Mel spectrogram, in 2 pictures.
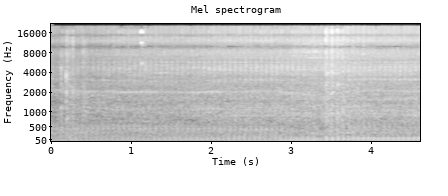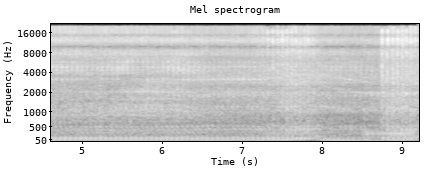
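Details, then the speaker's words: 2006 John Deere X720 V-twin, 722 hours, right-cylinder misfire appearing after about an hour of hard mowing and gone when cool. Deep, loping beat with dropped pulses; still occurs after plug, coil and injector swaps. Cause unknown. "uh it would start missing on the right side cylinder here and what I would do is I could pull the plug wire off that side and it would drop out or nothing would happen"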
